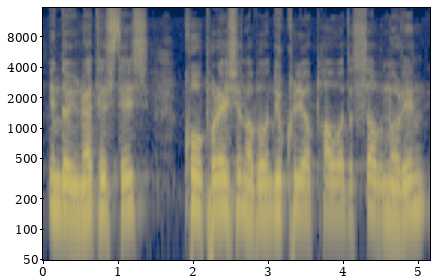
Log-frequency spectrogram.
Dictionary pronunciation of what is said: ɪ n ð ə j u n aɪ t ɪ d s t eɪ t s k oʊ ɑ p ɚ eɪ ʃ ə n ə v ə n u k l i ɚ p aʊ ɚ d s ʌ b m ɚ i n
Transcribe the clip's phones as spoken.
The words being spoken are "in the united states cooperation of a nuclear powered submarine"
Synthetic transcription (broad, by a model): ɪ n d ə j u n aɪ t ɪ d s t eɪ t s k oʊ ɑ p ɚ eɪ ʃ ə n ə b ə n u k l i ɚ p aʊ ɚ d s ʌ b m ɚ i n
